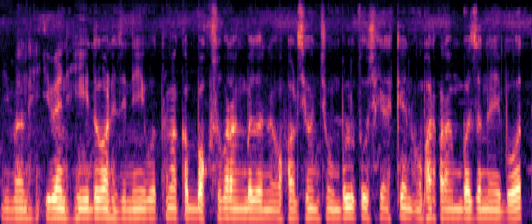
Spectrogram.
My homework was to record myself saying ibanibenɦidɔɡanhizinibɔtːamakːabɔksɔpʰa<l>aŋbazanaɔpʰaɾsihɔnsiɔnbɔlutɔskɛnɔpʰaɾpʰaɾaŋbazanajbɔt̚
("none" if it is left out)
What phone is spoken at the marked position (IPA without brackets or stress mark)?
ɾ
